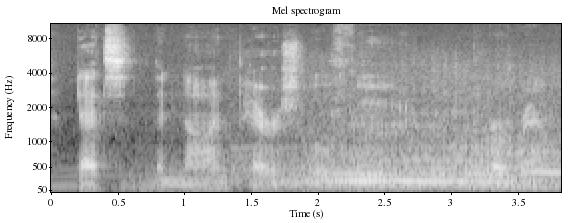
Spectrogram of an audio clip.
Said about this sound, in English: Wow, that was like a loud truck screaming the noise right behind me. You probably heard that.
